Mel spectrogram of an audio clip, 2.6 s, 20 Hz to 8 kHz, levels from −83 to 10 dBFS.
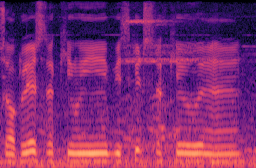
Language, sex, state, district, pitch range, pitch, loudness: Hindi, female, Uttar Pradesh, Lucknow, 145-150 Hz, 145 Hz, -14 LUFS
